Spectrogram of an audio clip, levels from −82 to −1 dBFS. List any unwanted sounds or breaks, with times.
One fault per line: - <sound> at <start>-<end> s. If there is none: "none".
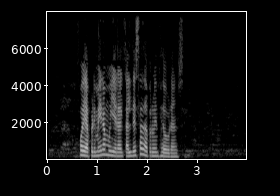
none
